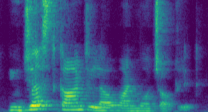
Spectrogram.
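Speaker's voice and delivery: normal talking voice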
